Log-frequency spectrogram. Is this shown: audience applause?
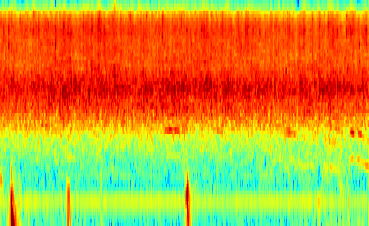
yes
